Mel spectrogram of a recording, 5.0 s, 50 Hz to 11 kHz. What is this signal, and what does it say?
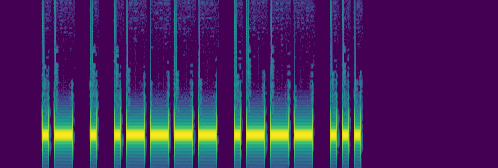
Morse code, heard as a keyed tone, about 20 wpm, 700 Hz. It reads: AE1JS
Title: 2023 SOTA Chaser Call Signs - 20wpm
